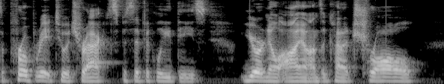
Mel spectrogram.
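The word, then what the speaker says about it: uranyl: for that i was gonna ask uh yeah it's spelt u r a n y l okay so it's not urinal it's uranil or yeah it's you gotta you gotta say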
